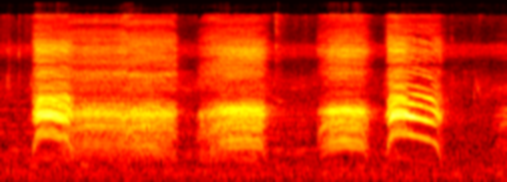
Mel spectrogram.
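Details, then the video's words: Crow caws while eating: four loud, harsh calls in quick succession, the first and last shortest and sharpest, the middle two longer and drawn out, over quiet background. "Crow Bird Eating Scenes and Crowing Sound"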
